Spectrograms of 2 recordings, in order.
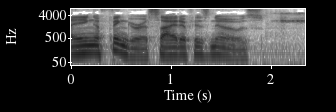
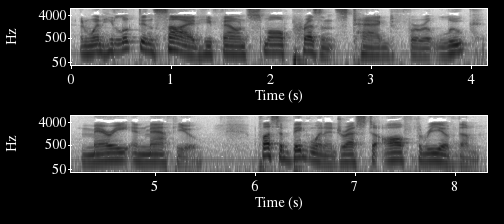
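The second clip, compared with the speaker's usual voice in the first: ordinary delivery, nothing marked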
